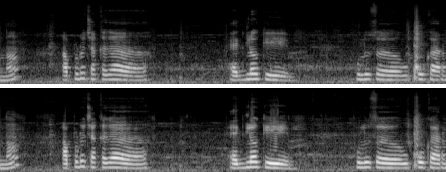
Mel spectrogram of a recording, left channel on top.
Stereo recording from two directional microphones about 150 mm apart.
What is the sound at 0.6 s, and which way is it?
A woman's voice, 20° right (ahead or behind).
